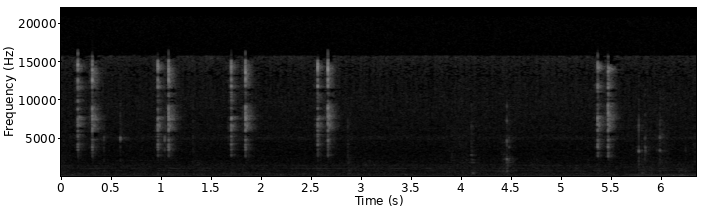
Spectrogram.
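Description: Near silence: a steady low hum with five faint, sharp double clicks, four in the first three seconds and one near the end.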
